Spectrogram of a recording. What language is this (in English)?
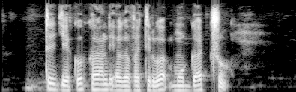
Kinyarwanda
